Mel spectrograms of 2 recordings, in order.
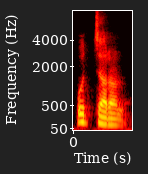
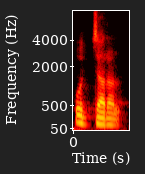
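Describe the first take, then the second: Both takes have the same delivery.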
